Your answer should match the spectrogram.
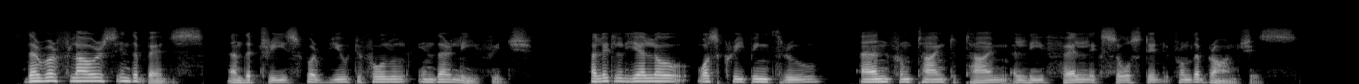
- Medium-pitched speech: No, low, 115 Hz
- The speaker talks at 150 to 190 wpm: No, average, 140 wpm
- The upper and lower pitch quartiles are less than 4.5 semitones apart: No, average, 5.0 semitones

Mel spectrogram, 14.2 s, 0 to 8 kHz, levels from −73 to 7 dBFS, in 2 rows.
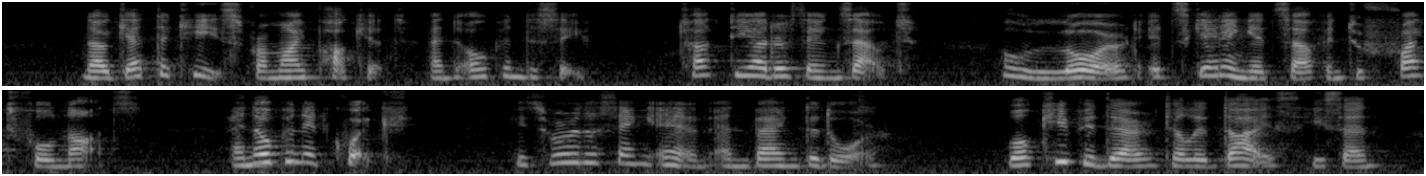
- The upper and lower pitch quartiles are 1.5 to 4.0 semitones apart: No, average, 4.4 semitones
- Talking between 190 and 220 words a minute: Yes, average, 195 wpm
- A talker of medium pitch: No, high, 215 Hz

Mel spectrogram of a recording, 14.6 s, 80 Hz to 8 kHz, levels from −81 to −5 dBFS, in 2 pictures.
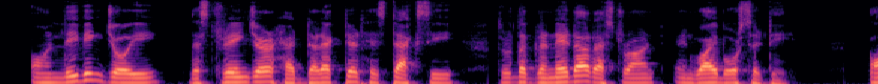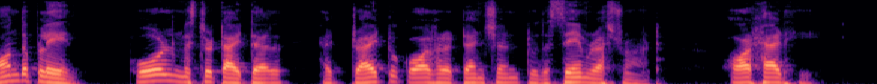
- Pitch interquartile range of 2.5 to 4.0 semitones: Yes, average, 2.8 semitones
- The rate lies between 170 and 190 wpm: No, average, 145 wpm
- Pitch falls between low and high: No, low, 120 Hz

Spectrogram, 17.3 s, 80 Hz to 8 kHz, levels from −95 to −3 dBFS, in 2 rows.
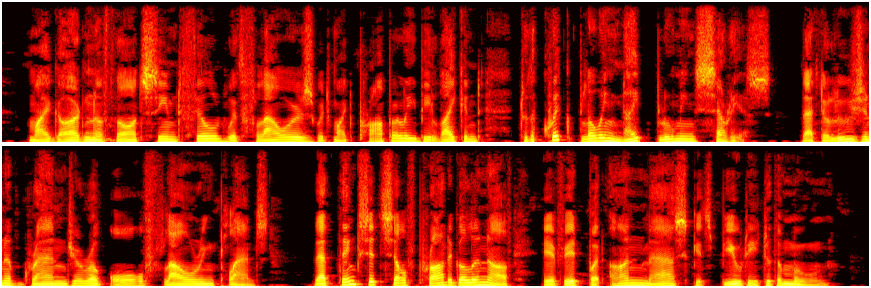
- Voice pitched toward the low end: Yes, low, 120 Hz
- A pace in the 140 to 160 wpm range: Yes, average, 145 wpm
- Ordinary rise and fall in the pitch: Yes, average, 4.0 semitones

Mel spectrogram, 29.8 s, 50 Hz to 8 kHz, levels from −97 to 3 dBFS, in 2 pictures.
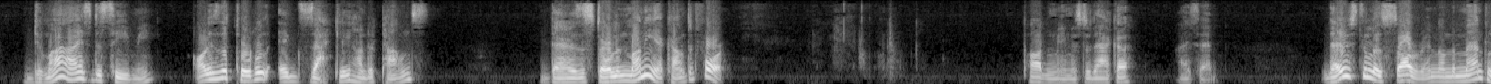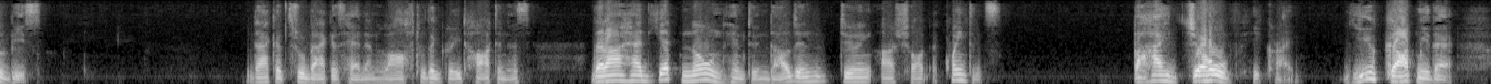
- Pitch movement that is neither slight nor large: No, wide, 6.2 semitones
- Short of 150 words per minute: Yes, slow, 135 wpm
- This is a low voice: Yes, low, 120 Hz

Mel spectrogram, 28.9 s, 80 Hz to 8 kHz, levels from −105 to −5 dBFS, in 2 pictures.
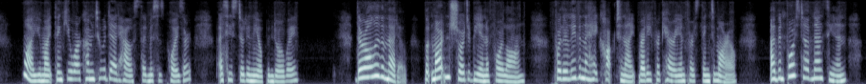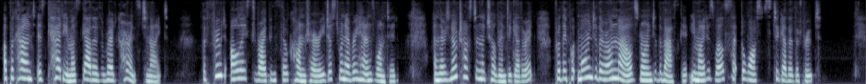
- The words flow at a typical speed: No, fast, 230 wpm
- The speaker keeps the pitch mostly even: No, average, 5.1 semitones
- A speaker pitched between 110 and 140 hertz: No, high, 230 Hz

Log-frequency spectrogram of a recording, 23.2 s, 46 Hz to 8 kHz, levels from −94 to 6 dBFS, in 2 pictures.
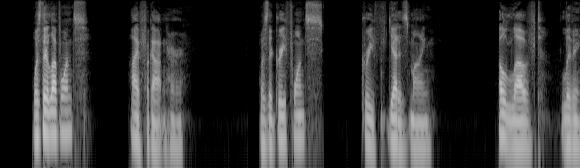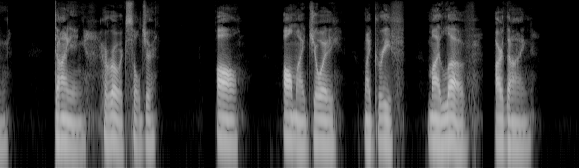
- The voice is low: Yes, low, 100 Hz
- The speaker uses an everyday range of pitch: No, narrow, 2.3 semitones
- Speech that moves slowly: Yes, slow, 85 wpm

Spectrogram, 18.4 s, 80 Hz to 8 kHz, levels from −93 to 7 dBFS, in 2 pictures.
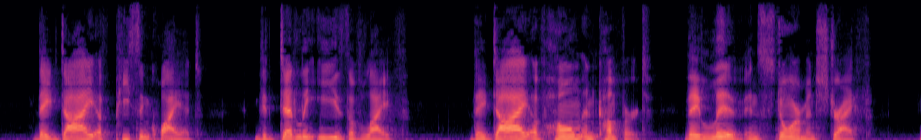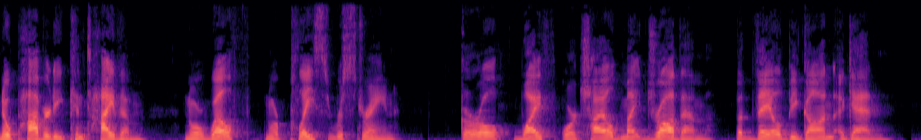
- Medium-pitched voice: Yes, medium, 145 Hz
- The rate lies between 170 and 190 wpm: No, average, 145 wpm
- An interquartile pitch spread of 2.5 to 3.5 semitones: No, average, 4.2 semitones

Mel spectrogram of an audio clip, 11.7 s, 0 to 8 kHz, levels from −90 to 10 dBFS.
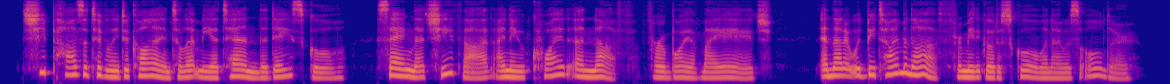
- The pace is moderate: No, fast, 210 wpm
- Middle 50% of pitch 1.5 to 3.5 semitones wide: No, average, 4.8 semitones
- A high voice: No, medium, 175 Hz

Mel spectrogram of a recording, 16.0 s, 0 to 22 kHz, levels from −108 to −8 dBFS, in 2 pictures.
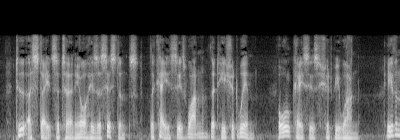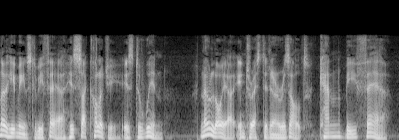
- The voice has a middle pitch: No, very low, 90 Hz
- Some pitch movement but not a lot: No, wide, 6.1 semitones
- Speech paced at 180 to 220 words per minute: No, average, 155 wpm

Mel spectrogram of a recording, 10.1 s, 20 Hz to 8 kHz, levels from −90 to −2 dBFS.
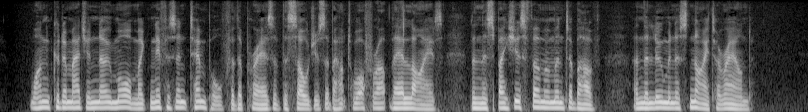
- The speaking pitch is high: No, low, 135 Hz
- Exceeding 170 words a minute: No, average, 165 wpm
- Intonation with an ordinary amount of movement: Yes, average, 3.0 semitones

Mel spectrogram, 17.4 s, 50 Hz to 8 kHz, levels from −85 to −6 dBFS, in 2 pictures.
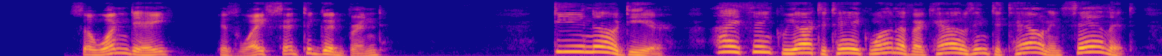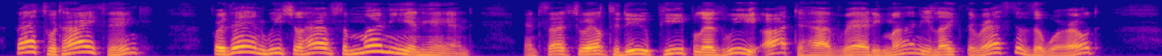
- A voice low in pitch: No, high, 190 Hz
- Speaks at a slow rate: No, fast, 205 wpm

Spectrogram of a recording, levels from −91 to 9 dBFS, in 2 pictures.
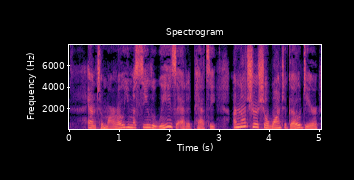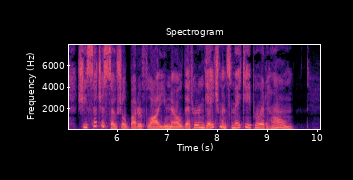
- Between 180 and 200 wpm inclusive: Yes, average, 190 wpm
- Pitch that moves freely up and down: Yes, wide, 6.3 semitones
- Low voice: No, high, 195 Hz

